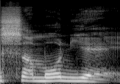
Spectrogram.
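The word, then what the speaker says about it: Symoné: of us can remember, recently decided that we've been pronouncing her name all wrong for her entire career. Her name according to her has always been pronounced Raven Simmon just to go along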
